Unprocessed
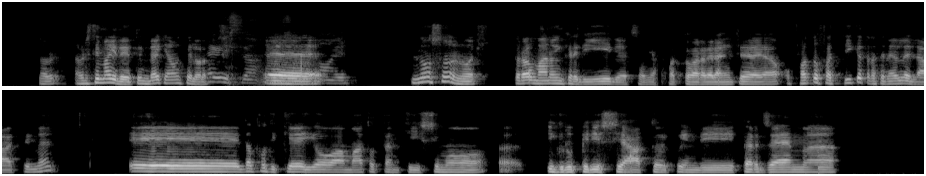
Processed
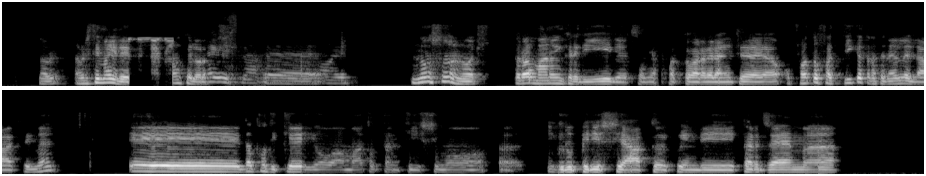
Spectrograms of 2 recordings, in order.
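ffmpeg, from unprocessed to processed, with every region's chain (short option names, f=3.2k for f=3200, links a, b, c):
-filter_complex "[0:a]asettb=1/sr,asplit=3[a][b][c];[a]atrim=end=1.264[d];[b]atrim=start=1.26:end=1.71,asetpts=PTS-STARTPTS,afade=t=in:d=0.004:c=qsin,afade=t=out:st=0.446:d=0.004:c=qsin,lowshelf=f=460:g=-11.5,adynamicsmooth=sensitivity=5:basefreq=1.6k,lowpass=f=3.3k:t=q:w=0.5098,lowpass=f=3.3k:t=q:w=0.6013,lowpass=f=3.3k:t=q:w=0.9,lowpass=f=3.3k:t=q:w=2.563,afreqshift=-3900[e];[c]atrim=start=1.706[f];[d][e]acrossfade=d=0.004:c1=hsin:c2=qsin[g];[g][f]acrossfade=d=0.004:c1=qsin:c2=hsin,asettb=1/sr,asplit=3[h][i][j];[h]atrim=end=2.344[k];[i]atrim=start=2.34:end=3.39,asetpts=PTS-STARTPTS,afade=t=in:d=0.004:c=qsin,afade=t=out:st=1.046:d=0.004:c=qsin,lowpass=f=1.7k:w=0.5412,lowpass=f=1.7k:w=1.3066,acompressor=threshold=-35dB:ratio=4:attack=3.2:release=140:knee=1:detection=peak[l];[j]atrim=start=3.386[m];[k][l]acrossfade=d=0.004:c1=hsin:c2=qsin[n];[n][m]acrossfade=d=0.004:c1=qsin:c2=hsin,asettb=1/sr,asplit=3[o][p][q];[o]atrim=end=12.214[r];[p]atrim=start=12.21:end=14.79,asetpts=PTS-STARTPTS,afade=t=in:d=0.004:c=qsin,afade=t=out:st=2.576:d=0.004:c=qsin,bandreject=f=2.2k:w=14,acompressor=threshold=-28dB:ratio=4:attack=3.2:release=140:knee=1:detection=peak,flanger=delay=1.8:depth=5.5:regen=52:speed=1.6:shape=triangular[s];[q]atrim=start=14.786[t];[r][s]acrossfade=d=0.004:c1=hsin:c2=qsin[u];[u][t]acrossfade=d=0.004:c1=qsin:c2=hsin,acrossover=split=4100[v][w];[w]acompressor=threshold=-52dB:ratio=4:attack=1:release=60[x];[v][x]amix=inputs=2:normalize=0,aecho=1:1:5.1:0.71,volume=4.5dB"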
